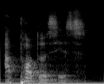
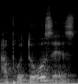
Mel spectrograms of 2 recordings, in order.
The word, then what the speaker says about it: Apodosis: Und im Deutschen wird auf der Penultima sowas betont. Das heißt also Protasis und dort, wo betont wird, wird auch noch gelenkt und Apodosis. Das ist die richtige Betonung.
